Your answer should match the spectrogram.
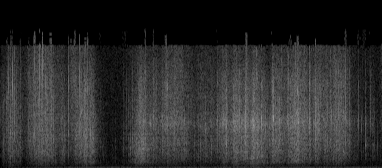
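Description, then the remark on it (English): Newspaper pages rustle and crinkle in irregular bursts as they are handled and folded while someone works on the crossword in an office. A steady low hum runs underneath, with no voices. “I was sitting in my office with a cup of Java, watching the sun come up and wrestling with the crossword in the paper.”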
